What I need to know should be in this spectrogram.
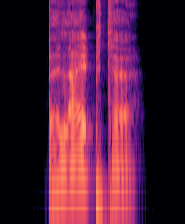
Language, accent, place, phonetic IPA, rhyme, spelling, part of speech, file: German, Germany, Berlin, [bəˈlaɪ̯ptə], -aɪ̯ptə, beleibte, adjective, De-beleibte.ogg
- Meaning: inflection of beleibt: 1. strong/mixed nominative/accusative feminine singular 2. strong nominative/accusative plural 3. weak nominative all-gender singular 4. weak accusative feminine/neuter singular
